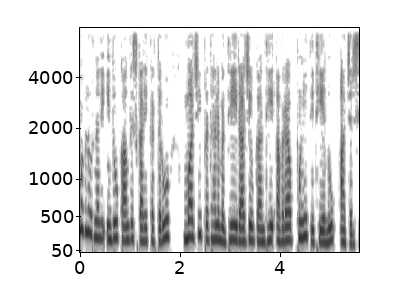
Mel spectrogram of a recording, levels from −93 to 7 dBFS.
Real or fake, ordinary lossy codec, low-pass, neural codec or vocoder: real; none; 7.2 kHz; none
